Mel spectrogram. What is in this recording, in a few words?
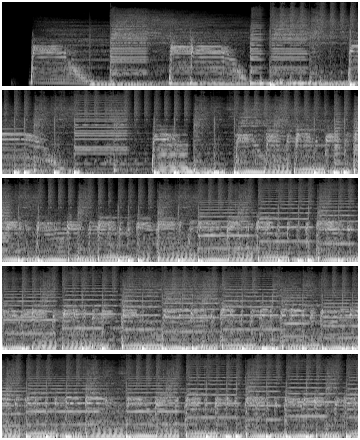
Theme Horn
